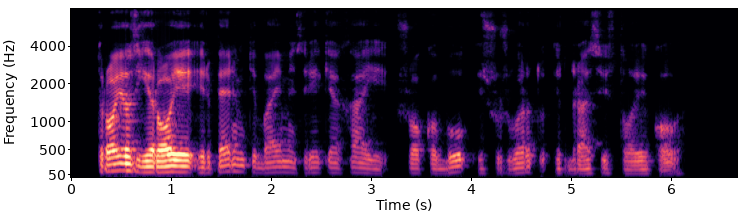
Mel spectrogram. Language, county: Lithuanian, Klaipėda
